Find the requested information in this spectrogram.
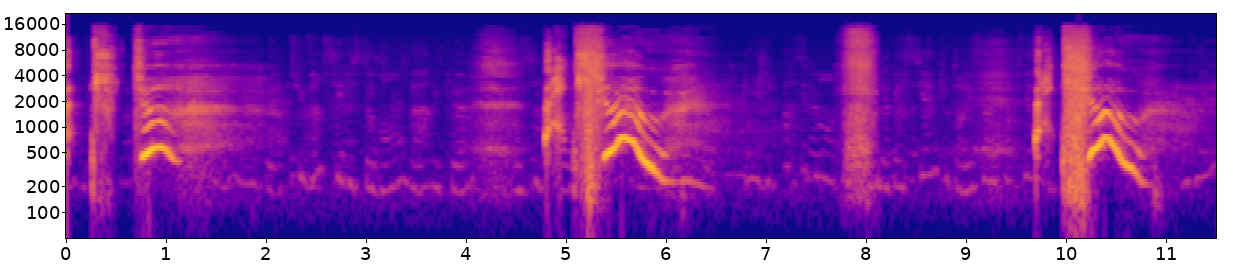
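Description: Several sharp sneezes, about three, each with a quick indrawn breath and a loud voiced burst, with short pauses between.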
